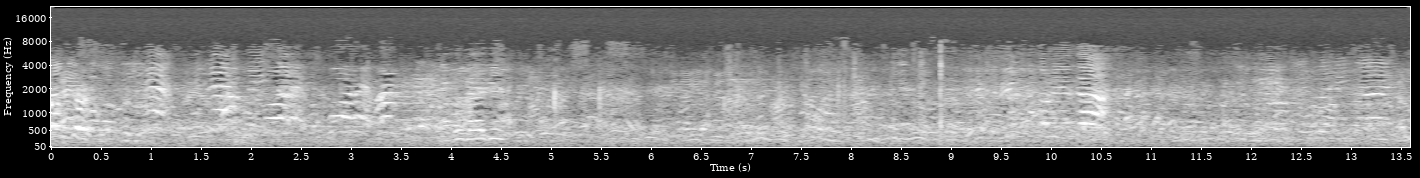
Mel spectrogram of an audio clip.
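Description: A crowd murmurs softly outdoors.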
